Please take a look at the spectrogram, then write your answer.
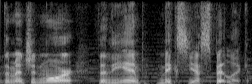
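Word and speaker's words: Mxyzptlk: more than the imp mix yes spit lick as that's where he's from and yes that is the proper pronunciation of his name don't believe me here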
